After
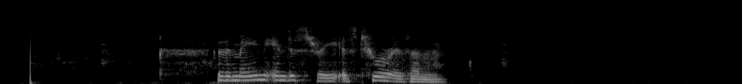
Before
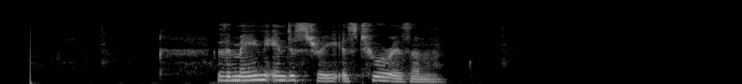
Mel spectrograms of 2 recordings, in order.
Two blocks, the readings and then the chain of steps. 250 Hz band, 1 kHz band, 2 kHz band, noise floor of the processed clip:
-7.0 dB, -7.0 dB, -9.0 dB, -79 dBFS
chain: compressor 12:1, threshold -31 dBFS, peak gain reduction 11 dB; air absorption 400 m; gain +1.5 dB

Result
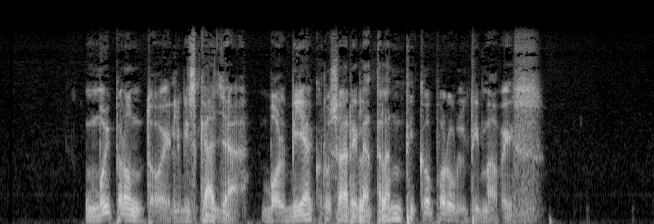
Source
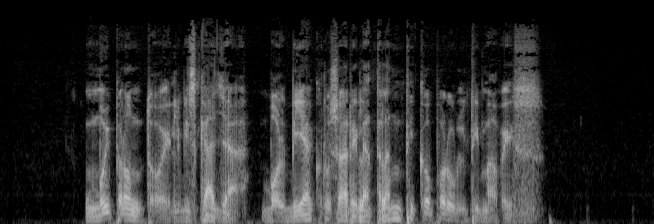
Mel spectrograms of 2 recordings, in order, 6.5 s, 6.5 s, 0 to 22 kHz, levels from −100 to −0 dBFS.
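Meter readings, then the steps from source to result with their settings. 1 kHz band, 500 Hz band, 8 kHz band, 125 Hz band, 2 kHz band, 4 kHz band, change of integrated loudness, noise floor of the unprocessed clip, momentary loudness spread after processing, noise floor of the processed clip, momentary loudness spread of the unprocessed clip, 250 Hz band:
+6.0 dB, +6.0 dB, +6.0 dB, +6.0 dB, +6.0 dB, +6.0 dB, +6.0 dB, -83 dBFS, 8 LU, -77 dBFS, 8 LU, +6.0 dB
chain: steep low-pass 12000 Hz 72 dB/oct; gain +6 dB

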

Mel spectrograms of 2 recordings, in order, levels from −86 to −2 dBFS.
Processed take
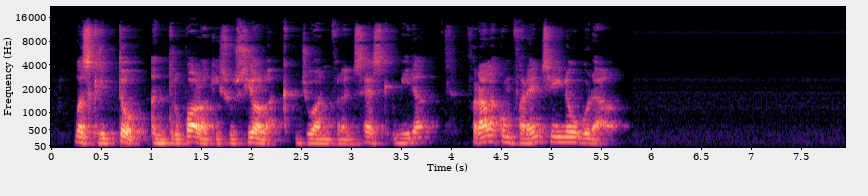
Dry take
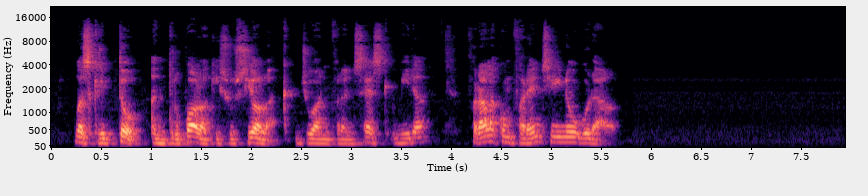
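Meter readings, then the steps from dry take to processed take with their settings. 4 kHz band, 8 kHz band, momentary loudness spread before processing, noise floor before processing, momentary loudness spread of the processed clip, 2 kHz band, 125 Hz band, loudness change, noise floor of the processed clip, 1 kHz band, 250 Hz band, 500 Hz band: +3.5 dB, +5.0 dB, 11 LU, -69 dBFS, 12 LU, +3.0 dB, +3.5 dB, +3.0 dB, -65 dBFS, +3.0 dB, +3.0 dB, +3.0 dB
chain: bell 11000 Hz +10 dB 0.36 oct; non-linear reverb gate 0.18 s falling, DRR 10 dB; gain +2.5 dB

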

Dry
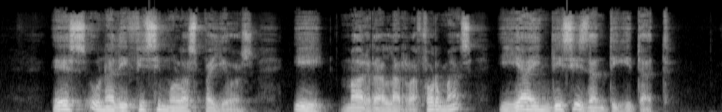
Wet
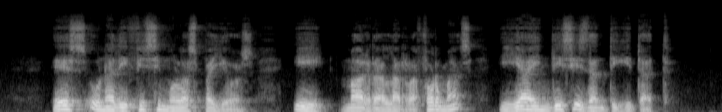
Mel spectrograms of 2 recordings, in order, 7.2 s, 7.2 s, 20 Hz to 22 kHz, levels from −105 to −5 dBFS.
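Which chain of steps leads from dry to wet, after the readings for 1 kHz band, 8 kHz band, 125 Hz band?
+1.5 dB, under -25 dB, +2.0 dB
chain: LPF 1400 Hz 12 dB/oct; gain +2 dB

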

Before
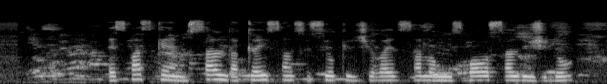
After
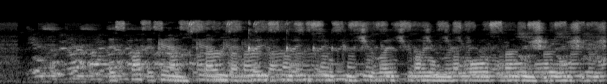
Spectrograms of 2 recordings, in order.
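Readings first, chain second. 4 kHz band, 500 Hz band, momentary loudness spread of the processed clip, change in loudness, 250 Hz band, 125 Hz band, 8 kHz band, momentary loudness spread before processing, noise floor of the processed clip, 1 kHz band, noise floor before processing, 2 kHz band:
+1.0 dB, -2.0 dB, 6 LU, -1.0 dB, -0.5 dB, +1.5 dB, n/a, 11 LU, -40 dBFS, 0.0 dB, -44 dBFS, +2.0 dB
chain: limiter -12.5 dBFS, peak gain reduction 10 dB; thirty-one-band EQ 160 Hz +5 dB, 1000 Hz +6 dB, 2000 Hz +10 dB, 4000 Hz -3 dB; bouncing-ball echo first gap 0.38 s, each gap 0.7×, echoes 5

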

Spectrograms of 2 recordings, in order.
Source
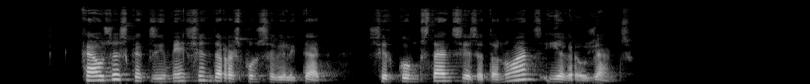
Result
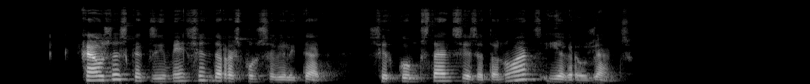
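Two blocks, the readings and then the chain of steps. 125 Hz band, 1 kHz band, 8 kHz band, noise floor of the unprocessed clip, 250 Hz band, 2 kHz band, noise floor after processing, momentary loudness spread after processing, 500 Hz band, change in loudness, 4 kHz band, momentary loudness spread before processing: -4.5 dB, -3.0 dB, -4.0 dB, -73 dBFS, -4.5 dB, +4.0 dB, -77 dBFS, 13 LU, -4.0 dB, -2.5 dB, -3.0 dB, 9 LU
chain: spectral gain 0.32–1.09, 1200–4100 Hz +12 dB; notches 60/120/180/240/300 Hz; gain -4 dB

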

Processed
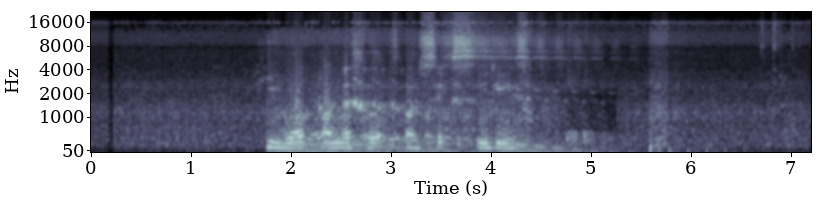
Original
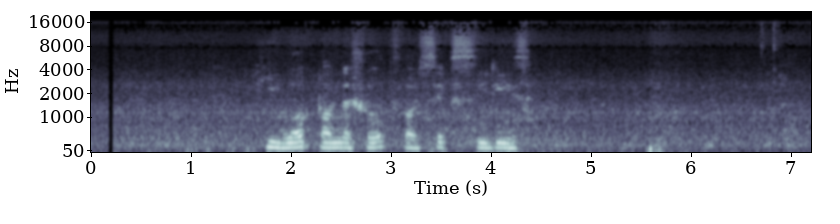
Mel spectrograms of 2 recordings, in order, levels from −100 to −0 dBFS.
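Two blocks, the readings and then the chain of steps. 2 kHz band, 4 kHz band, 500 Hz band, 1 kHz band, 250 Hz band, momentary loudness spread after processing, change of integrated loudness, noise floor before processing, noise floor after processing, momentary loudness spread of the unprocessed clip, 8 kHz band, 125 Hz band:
+1.0 dB, +7.0 dB, -5.0 dB, -2.0 dB, -9.0 dB, 21 LU, -5.5 dB, -48 dBFS, -55 dBFS, 15 LU, +10.5 dB, -12.0 dB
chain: half-wave gain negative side -3 dB; spectral gain 4.75–5.01, 270–1500 Hz +10 dB; gate -38 dBFS, range -9 dB; RIAA curve recording; spectral delete 4.7–5.25, 590–2400 Hz; in parallel at -2 dB: compressor, threshold -35 dBFS, peak gain reduction 17.5 dB; on the sum: hard clip -15 dBFS, distortion -19 dB; flange 0.69 Hz, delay 3.9 ms, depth 7.4 ms, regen +51%; frequency-shifting echo 0.187 s, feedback 63%, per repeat -46 Hz, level -13.5 dB; gain +2.5 dB

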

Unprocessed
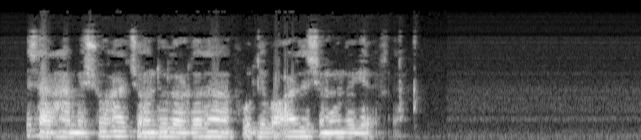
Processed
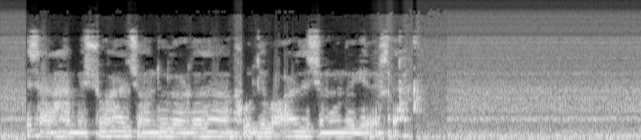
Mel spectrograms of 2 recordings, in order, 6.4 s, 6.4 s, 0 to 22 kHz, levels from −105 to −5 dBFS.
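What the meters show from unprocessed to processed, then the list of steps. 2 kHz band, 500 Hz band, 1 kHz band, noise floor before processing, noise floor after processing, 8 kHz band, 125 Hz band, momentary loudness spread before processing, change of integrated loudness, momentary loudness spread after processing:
+6.5 dB, +2.0 dB, +4.0 dB, -62 dBFS, -25 dBFS, +5.5 dB, +5.0 dB, 6 LU, +1.5 dB, 8 LU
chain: fast leveller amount 100%; gain -3 dB

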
